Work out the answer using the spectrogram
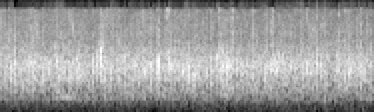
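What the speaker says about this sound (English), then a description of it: "Clap that up." A studio audience on a podcast set claps steadily for a few seconds, a dense, even applause close by with no talk over it.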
